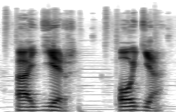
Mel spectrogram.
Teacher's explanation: hace una y un tanto más apretada que se simboliza con esta J con colita eh según el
